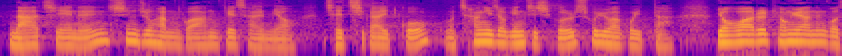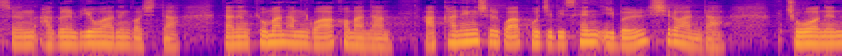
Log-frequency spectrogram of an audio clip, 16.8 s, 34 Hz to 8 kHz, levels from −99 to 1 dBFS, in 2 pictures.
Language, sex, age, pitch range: Korean, male, 30-49, 100-125 Hz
